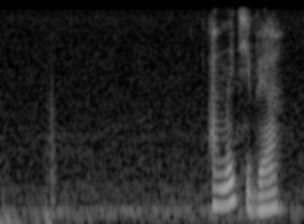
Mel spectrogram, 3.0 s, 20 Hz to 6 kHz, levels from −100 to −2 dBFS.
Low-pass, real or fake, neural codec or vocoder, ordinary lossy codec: 5.4 kHz; fake; vocoder, 22.05 kHz, 80 mel bands, WaveNeXt; none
